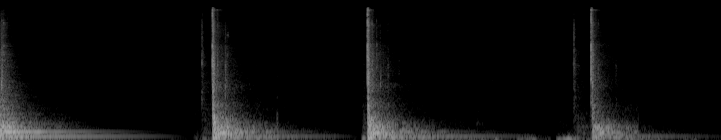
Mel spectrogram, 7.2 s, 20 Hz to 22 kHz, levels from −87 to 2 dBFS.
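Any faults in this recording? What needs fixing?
Damaged data in a compressed stream at 2.75–2.78 s and 6.35–6.38 s: corrupted frames make the decoder lose sync, giving brief glitches seen as broadband vertical streaks and abrupt waveform breaks. Fix by re-fetching or re-encoding from an intact source, with checksums on transfer.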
